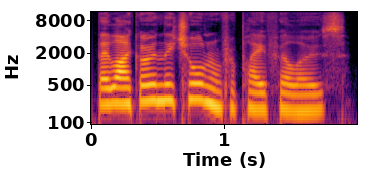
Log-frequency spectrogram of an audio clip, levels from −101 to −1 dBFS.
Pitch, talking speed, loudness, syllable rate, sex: 210 Hz, 180 wpm, -19 LUFS, 5.5 syllables/s, female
